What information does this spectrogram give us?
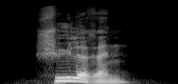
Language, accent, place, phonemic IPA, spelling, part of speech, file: German, Germany, Berlin, /ˈʃyːləʁɪn/, Schülerin, noun, De-Schülerin.ogg
- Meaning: 1. schoolgirl, pupil, student (female) 2. disciple (female)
